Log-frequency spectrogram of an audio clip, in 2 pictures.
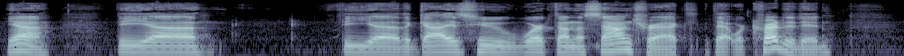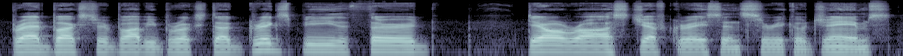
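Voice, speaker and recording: A man's voice: medium pitch, takes it slowly, smooth, no room sound. Male podcast co-host, clean resonant voice, casual delivery, close dry recording. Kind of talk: casual chat and gaming news segment.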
